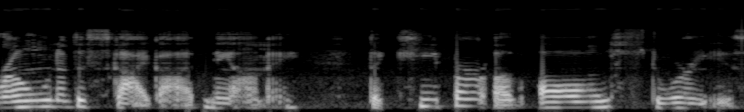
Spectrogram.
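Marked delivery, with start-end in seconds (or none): none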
